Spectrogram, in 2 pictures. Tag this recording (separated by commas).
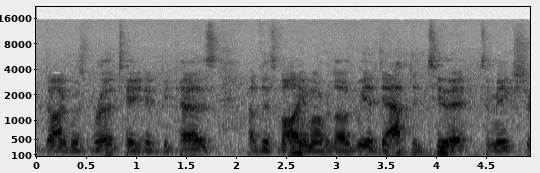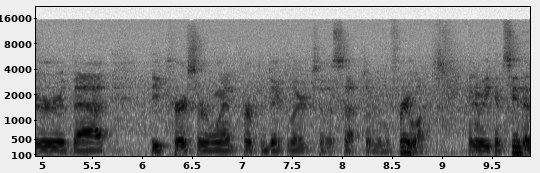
Speech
